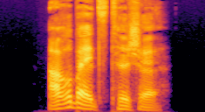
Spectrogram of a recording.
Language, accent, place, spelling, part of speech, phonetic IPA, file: German, Germany, Berlin, Arbeitstische, noun, [ˈaʁbaɪ̯t͡sˌtɪʃə], De-Arbeitstische.ogg
- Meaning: nominative/accusative/genitive plural of Arbeitstisch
